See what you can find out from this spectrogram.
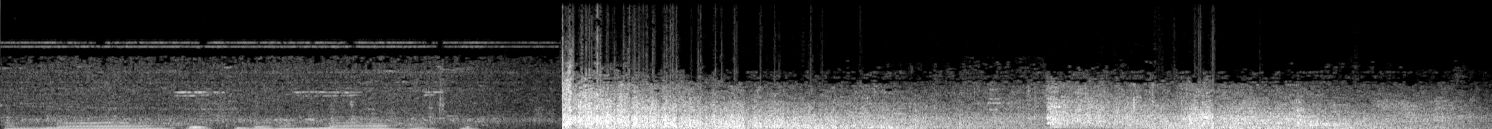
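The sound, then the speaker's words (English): A steady, low-pitched military truck engine drone is cut off by a sudden, massive roadside bomb explosion hitting the truck, followed by a long roar of rumbling and scattering debris that slowly tapers off. “I have no idea if he ended up surviving this blast.”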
